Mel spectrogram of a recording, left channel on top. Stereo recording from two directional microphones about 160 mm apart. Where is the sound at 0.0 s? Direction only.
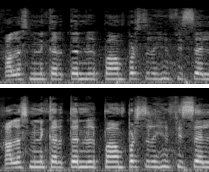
25° right (ahead or behind).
